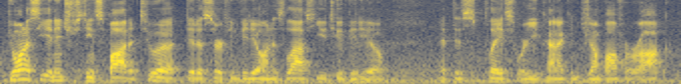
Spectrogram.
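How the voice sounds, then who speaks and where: A man's voice: low voice, fast talker, background noise. A man from Hawaii, a surf coach hosting a casual live-stream Q&A and reading viewer questions aloud. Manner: relaxed, chatty, reads viewer questions aloud.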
